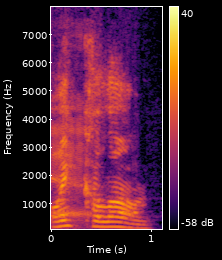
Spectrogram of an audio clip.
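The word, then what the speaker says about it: Oinkologne: that the hell dude oink colog like cologne yeah oink cologne like cologne or it could be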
